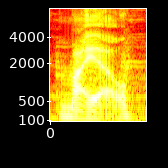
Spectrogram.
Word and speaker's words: Mielle: my friend finally told me that it's not pronounced that, it's called Mielle.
